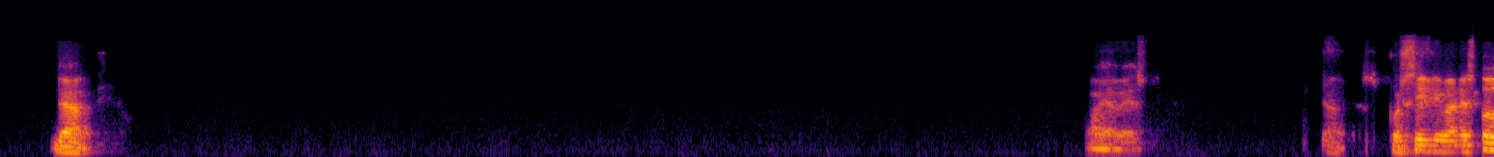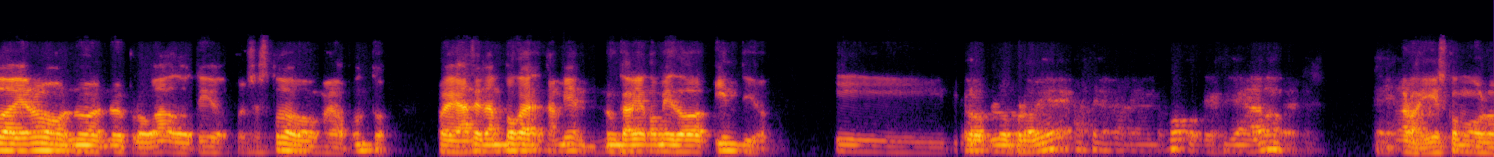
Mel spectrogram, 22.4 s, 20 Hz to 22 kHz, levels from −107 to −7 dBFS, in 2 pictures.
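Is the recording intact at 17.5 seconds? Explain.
Yes, the audio is intact at 17.5 seconds, with only the light coloration of the Opus voice compression running across the clip.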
